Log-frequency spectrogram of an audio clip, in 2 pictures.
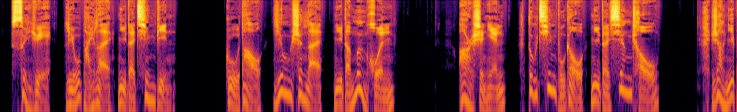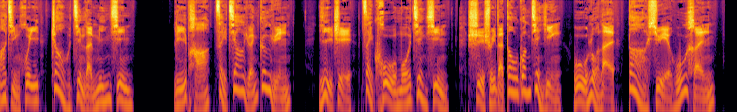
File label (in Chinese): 男 颁奖 深情诗歌 颁奖词 男; 兴安颁奖词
